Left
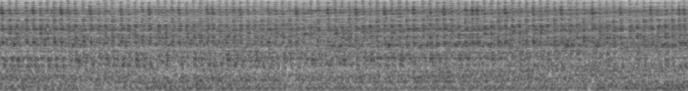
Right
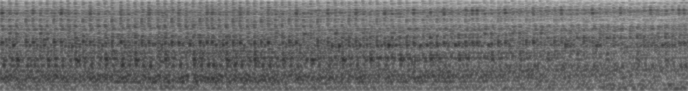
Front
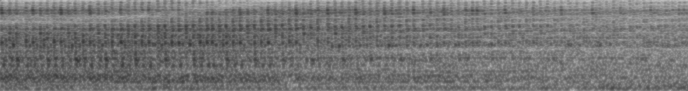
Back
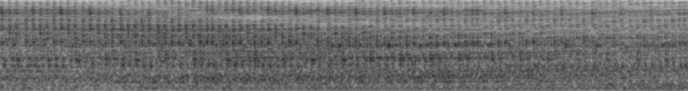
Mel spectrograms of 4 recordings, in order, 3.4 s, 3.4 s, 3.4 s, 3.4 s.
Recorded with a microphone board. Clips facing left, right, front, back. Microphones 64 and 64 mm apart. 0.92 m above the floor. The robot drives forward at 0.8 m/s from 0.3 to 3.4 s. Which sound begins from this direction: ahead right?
An engine running, at 0.0 s.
